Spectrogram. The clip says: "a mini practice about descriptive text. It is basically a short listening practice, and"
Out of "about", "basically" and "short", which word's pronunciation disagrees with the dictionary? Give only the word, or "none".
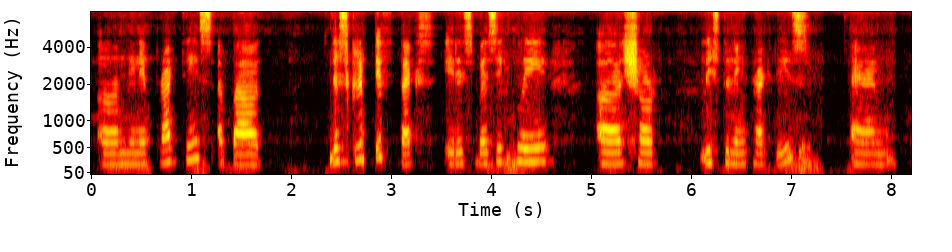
none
